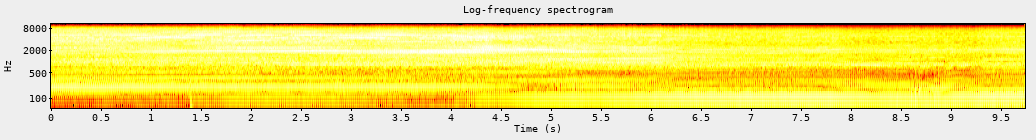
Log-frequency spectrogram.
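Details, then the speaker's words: Yamaha YZF R125 under crash-damage rebuild, idling with a slight rev change during a check of the exhaust: steady buzz, no puffing or ticking at the joint; no gaps, cracks or leaking fumes, only a new sleeve needed. "that looks good no gaps or cracks no exhaust fumes coming out where they shouldn't be we are happy here"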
